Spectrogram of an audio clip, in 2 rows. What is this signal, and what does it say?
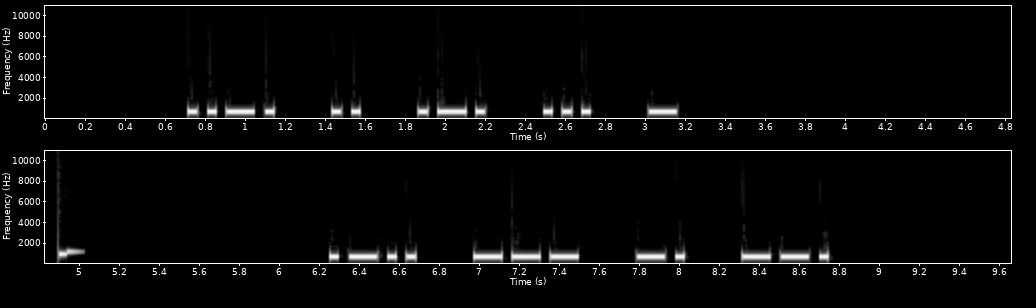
Morse code, heard as a keyed tone, about 25 wpm, spaced as for 18 wpm, 700 Hz. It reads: FIRST LONG
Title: 2x Character Spacing - Top 100 Words - 25wpm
